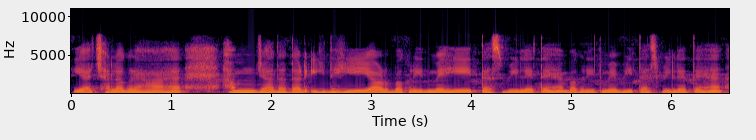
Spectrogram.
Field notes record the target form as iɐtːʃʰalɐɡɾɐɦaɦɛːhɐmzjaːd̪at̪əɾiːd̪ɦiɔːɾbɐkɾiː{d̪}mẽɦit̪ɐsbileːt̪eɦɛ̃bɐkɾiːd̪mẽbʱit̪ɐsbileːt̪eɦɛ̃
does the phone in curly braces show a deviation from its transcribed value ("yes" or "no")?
no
